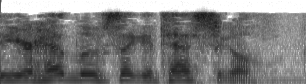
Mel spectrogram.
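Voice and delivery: ordinary delivery

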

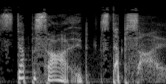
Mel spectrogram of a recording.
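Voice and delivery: whispered, pleading and begging. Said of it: "please, please, please, Dick Durbin".

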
